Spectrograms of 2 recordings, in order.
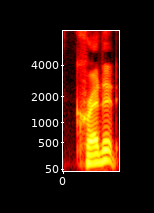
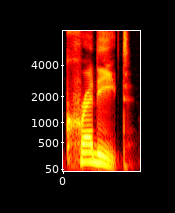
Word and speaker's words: credit: Credit is trust in action. Oh, and a super quick spelling B tip for you. Watch out for that short is sound in the second syllable. It's credit, not credite.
